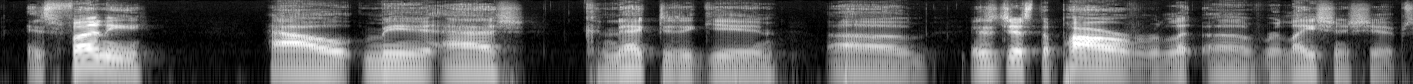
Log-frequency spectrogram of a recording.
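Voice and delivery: slurred words running into each other. Greeting a guest after a long, exhausting work week: slurring words. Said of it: "I'm slurring".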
